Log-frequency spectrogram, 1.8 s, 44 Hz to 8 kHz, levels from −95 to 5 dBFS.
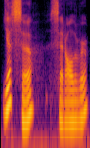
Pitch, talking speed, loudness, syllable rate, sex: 135 Hz, 135 wpm, -17 LUFS, 4.2 syllables/s, male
